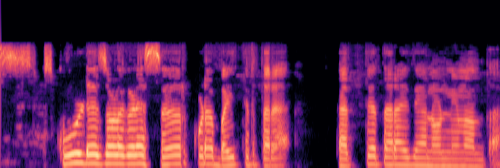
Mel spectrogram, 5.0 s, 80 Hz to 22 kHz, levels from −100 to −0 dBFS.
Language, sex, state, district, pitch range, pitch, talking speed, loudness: Kannada, male, Karnataka, Dharwad, 160-200 Hz, 180 Hz, 155 wpm, -15 LUFS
